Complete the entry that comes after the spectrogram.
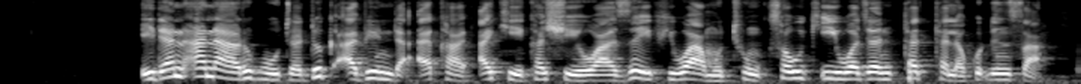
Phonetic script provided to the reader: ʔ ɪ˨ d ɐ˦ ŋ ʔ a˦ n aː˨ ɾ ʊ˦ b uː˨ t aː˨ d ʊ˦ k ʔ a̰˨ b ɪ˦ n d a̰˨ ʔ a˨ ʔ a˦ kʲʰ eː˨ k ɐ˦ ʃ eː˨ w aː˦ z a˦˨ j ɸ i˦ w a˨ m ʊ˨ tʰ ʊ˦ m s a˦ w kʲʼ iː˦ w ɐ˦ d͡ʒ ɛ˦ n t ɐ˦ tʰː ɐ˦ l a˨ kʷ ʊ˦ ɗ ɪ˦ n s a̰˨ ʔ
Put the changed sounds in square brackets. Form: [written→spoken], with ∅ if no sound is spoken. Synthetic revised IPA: ʔ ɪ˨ d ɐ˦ ŋ ʔ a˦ n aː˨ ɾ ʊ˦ b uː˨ t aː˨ d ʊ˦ k ʔ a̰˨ b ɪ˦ n d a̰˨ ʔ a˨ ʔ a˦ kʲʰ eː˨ k ɐ˦ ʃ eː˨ w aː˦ z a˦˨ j ɸ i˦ w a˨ m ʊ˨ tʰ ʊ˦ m s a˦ w kʲʼ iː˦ w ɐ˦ d͡ʒ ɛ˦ n t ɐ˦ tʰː [ɐ˦→ɐ˨] l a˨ kʷ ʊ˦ ɗ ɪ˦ n s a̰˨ ʔ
